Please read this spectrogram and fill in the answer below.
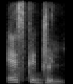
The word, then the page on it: escadrille: Indian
